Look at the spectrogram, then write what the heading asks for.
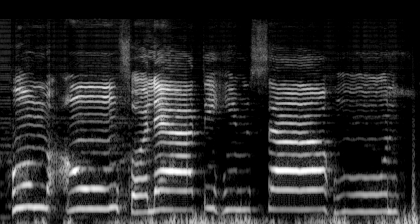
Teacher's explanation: जब इसके पहले नून साकिन या तनवीन आता है, यानी कि दो ज़बर दो ज़ेर दो पेश, उसके नून को क्या करेंगे? नाक में छिपा के पढ़ेंगे और उसको नून को आधा पढ़ेंगे और 1 सेकंड वहाँ पर रुक के पढ़ेंगे।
